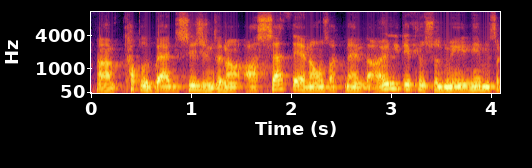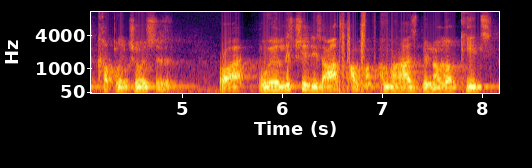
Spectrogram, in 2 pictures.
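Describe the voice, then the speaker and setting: A man presents in an informal, storytelling way. His voice sits at a medium pitch, and he talks in colloquial, slangy phrases like an outreach worker sharing experience from the job. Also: quick pace, darkish tone. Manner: colloquial and anecdotal, with slang and re-enacted dialogue.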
